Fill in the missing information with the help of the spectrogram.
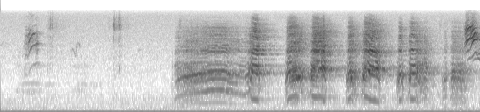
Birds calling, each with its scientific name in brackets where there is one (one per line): Hawaii Amakihi (Chlorodrepanis virens)
Erckel's Francolin (Pternistis erckelii)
